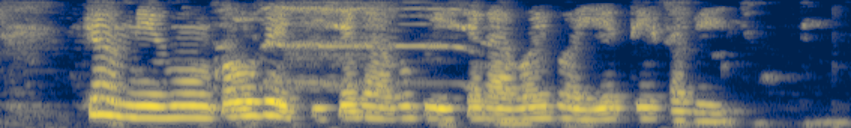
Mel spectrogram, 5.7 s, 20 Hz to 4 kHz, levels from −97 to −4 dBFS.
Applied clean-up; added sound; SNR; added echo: classical method WPE with log-MMSE.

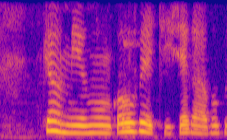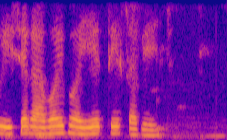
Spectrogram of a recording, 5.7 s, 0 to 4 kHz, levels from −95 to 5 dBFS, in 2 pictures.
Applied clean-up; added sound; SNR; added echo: none; none; none; none.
